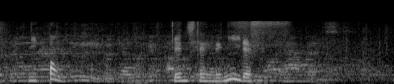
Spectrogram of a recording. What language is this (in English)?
Japanese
